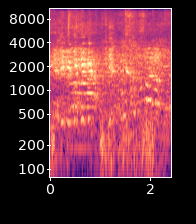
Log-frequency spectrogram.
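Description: Scattered shouts and calls from football players and spectators, overlapping with low crowd chatter.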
